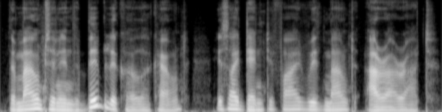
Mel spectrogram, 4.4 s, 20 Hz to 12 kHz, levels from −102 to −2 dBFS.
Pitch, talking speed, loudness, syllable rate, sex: 105 Hz, 150 wpm, -20 LUFS, 5.2 syllables/s, male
